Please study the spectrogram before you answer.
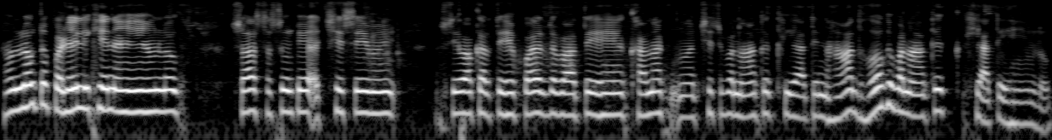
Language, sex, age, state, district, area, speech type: Hindi, female, 60+, Uttar Pradesh, Jaunpur, rural, spontaneous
